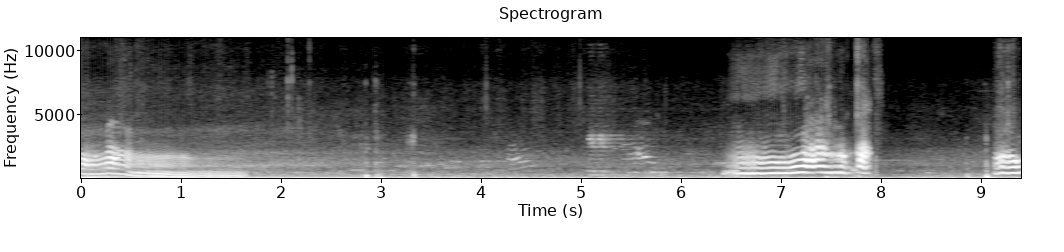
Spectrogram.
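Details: Stray tabby tom cat reacting to being touched: an opening long descending meow, a quieter stretch with faint clicks, then a loud strained wavering meow and a short final cry, over low background hum.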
